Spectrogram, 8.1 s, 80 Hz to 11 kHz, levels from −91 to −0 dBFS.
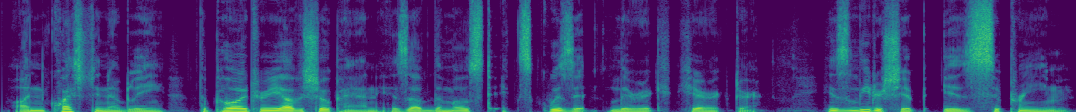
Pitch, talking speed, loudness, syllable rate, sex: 105 Hz, 120 wpm, -18 LUFS, 4.7 syllables/s, male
